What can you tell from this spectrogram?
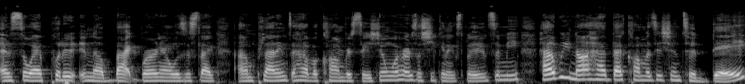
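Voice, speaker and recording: A woman with a fairly low pitch and an animated tone speaks at a very fast pace with hardly any pauses and ordinary pitch variation, on a very clean recording with a silent background. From Jamaica. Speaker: vlogger. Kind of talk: casual vlog storytelling.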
